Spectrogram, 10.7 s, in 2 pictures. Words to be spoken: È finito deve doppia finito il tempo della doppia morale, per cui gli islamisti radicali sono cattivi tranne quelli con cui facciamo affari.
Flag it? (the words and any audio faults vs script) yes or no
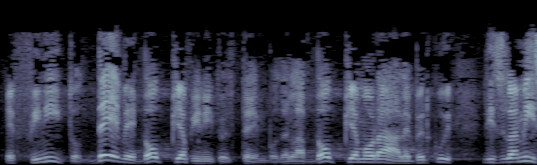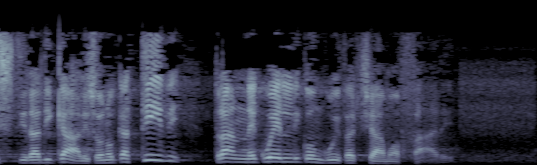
no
